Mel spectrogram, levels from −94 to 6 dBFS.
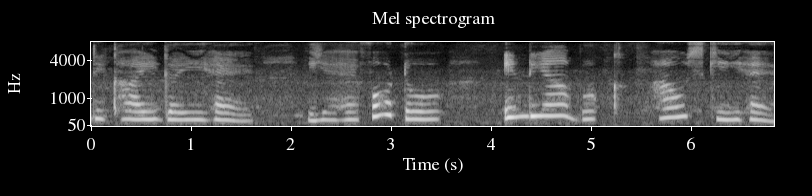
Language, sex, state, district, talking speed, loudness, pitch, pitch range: Hindi, female, Rajasthan, Bikaner, 90 wpm, -18 LUFS, 275 Hz, 255-335 Hz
